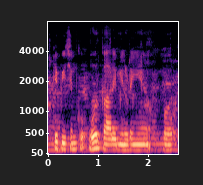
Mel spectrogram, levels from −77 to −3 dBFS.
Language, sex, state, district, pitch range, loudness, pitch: Hindi, male, Chandigarh, Chandigarh, 125-140 Hz, -16 LUFS, 125 Hz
